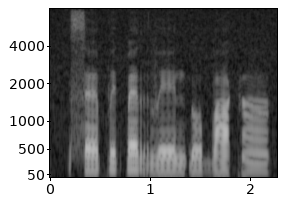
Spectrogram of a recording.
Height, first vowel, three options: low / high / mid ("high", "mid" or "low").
mid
